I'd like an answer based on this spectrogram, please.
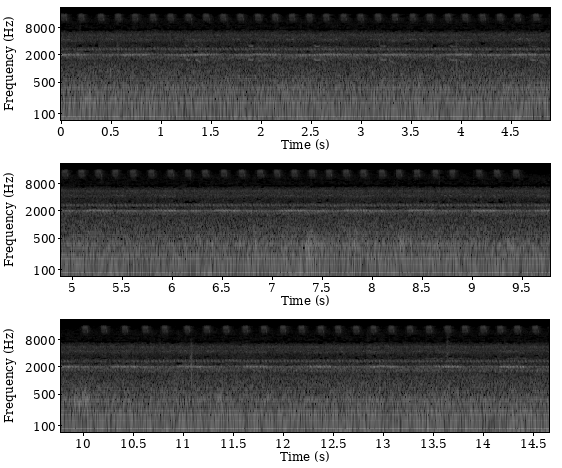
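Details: Crickets chirping outside on a deck in the evening, with a Chihuahua puppy lying nearby under decoration lights; short pulsed chirps repeat about twice a second over a very high, rapid pulsing trill and a steady broad hiss.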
